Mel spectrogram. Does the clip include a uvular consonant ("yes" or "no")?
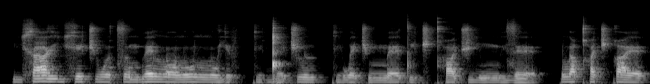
yes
